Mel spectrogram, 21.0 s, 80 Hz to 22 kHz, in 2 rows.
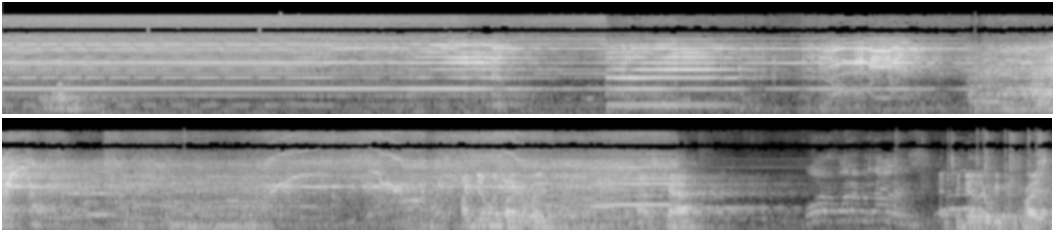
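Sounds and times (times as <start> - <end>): wavering electric guitar notes: 0.0 - 18.5
band playing droning music: 0.0 - 18.6.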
